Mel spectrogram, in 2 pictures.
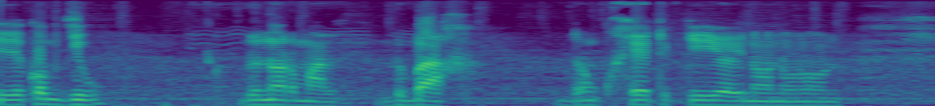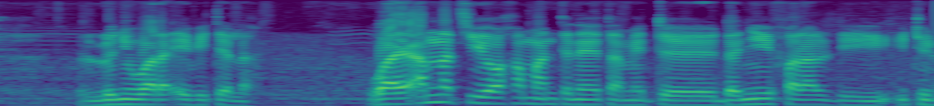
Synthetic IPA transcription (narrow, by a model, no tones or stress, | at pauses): kɔmɟiw | dunɔɾmal | dubaːx | dɔŋku̥xɛːtukijɔːjnɔnunɔːn | luɲuwaɾaʔevitelɐ | wʔaːjeʔa̰mnat͡ʃijɔːxamantɛnɛtamitdaɲifaɾaldiḭti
